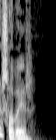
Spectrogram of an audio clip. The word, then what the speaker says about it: Sober: ¿Se dice Sober o Sober? – Sober, lo he dicho bien, digo, a ver si lo estoy diciendo mal.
